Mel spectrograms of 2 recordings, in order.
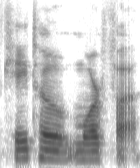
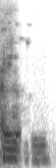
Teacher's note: the CH in Chaeto is pronounced with a hard K sound, similar to kite or key, rather than the ch sound like in cheese. So It's like a silent H.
